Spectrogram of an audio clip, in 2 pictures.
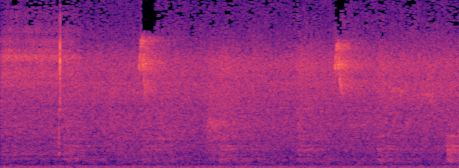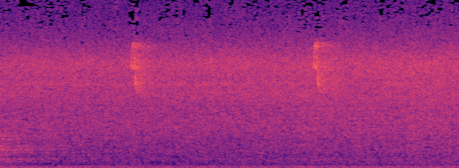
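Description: Steady outdoor background noise with a low rumble, and a short high chirp that repeats every one to two seconds.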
